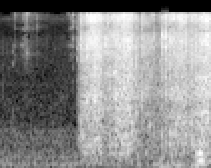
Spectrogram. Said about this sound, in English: Okay, there's gonna be some crunching going on. I'm sorry.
